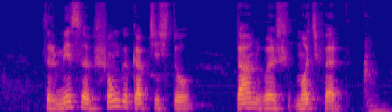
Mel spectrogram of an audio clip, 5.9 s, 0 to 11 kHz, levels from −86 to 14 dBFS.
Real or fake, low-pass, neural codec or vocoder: real; 9.9 kHz; none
